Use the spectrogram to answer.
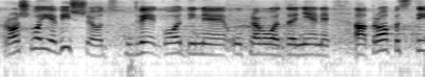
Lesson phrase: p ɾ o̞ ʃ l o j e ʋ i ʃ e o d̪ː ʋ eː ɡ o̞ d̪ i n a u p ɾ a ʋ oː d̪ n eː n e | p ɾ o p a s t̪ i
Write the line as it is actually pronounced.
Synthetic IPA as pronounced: p ɾ o̞ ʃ l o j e ʋ i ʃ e o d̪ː ʋ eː ɡ o̞ d̪ i n e u p ɾ a ʋ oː d̪ ɲ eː n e | p ɾ o p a s t̪ i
